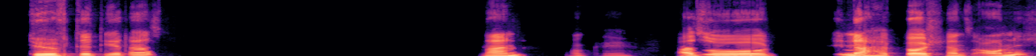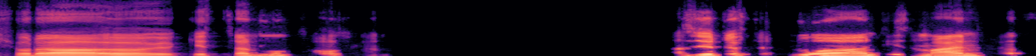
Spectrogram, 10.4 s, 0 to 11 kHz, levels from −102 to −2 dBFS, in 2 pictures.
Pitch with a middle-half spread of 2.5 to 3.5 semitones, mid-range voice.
No: average, 4.1 semitones; medium, 155 Hz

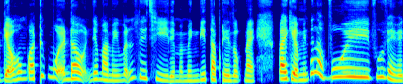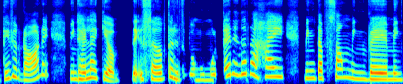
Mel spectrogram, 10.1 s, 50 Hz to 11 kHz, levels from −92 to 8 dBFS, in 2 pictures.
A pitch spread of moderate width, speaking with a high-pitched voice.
No: wide, 6.9 semitones; very high, 260 Hz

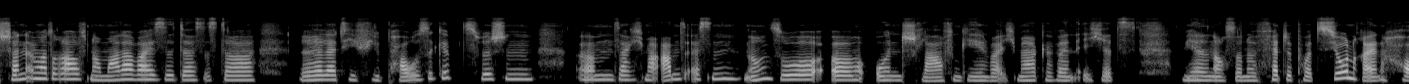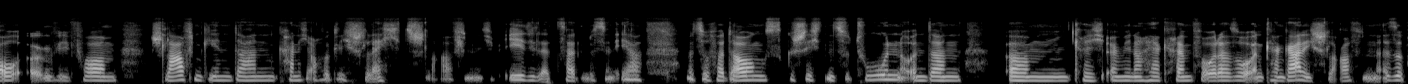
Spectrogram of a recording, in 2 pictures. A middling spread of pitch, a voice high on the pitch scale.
Yes: average, 3.3 semitones; high, 200 Hz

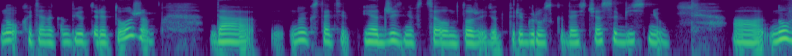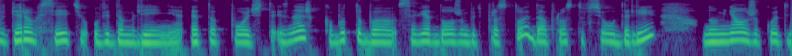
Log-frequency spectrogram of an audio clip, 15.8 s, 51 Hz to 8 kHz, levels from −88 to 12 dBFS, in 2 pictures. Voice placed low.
No: medium, 185 Hz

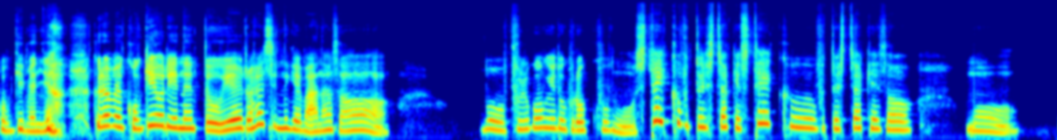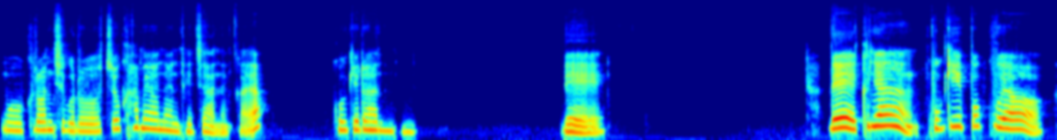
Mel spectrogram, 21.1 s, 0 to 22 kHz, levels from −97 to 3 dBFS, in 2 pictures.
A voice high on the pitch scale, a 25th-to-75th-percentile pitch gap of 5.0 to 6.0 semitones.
Yes: high, 225 Hz; wide, 5.4 semitones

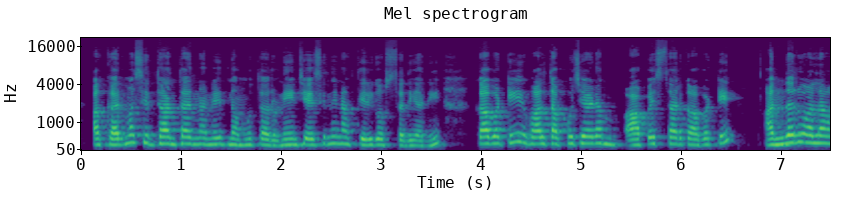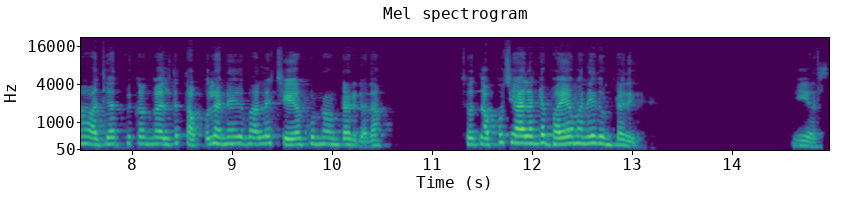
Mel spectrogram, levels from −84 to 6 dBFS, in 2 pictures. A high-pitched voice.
Yes: high, 230 Hz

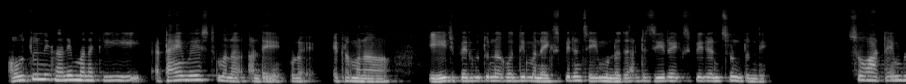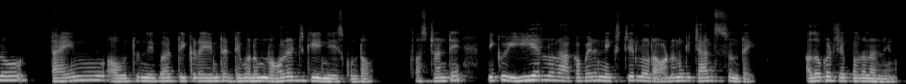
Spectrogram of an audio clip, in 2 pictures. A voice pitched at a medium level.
Yes: medium, 160 Hz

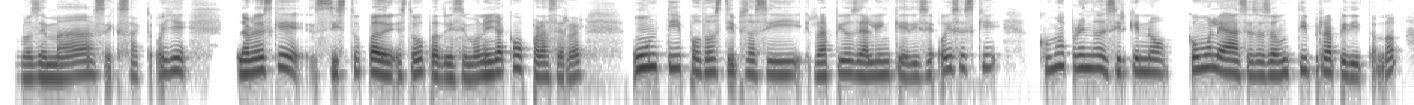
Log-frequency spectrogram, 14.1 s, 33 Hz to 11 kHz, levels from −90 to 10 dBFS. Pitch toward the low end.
No: high, 200 Hz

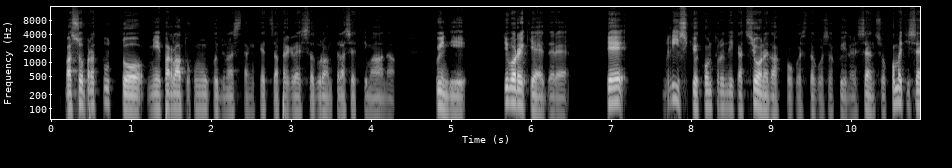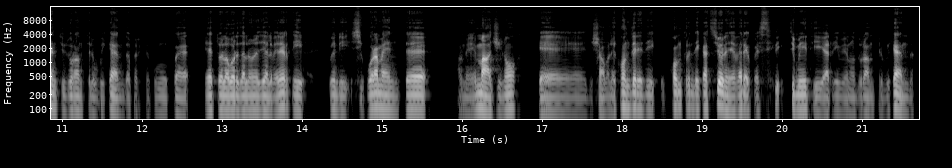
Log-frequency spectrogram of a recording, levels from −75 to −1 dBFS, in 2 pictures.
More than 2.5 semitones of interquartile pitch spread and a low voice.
Yes: average, 2.9 semitones; very low, 95 Hz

